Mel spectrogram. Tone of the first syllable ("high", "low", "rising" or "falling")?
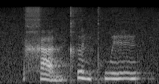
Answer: low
